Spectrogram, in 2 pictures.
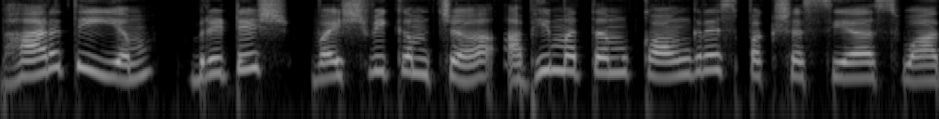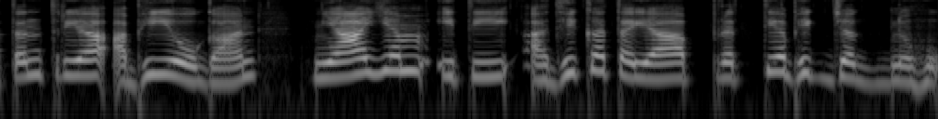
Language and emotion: Sanskrit, neutral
